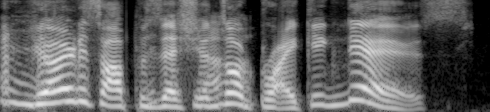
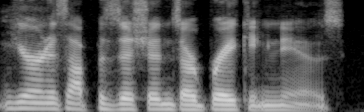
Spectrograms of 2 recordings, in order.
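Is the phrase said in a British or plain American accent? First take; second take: British; plain American. First: It is said in a put-on British accent. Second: It is said in the speaker's ordinary accent.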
